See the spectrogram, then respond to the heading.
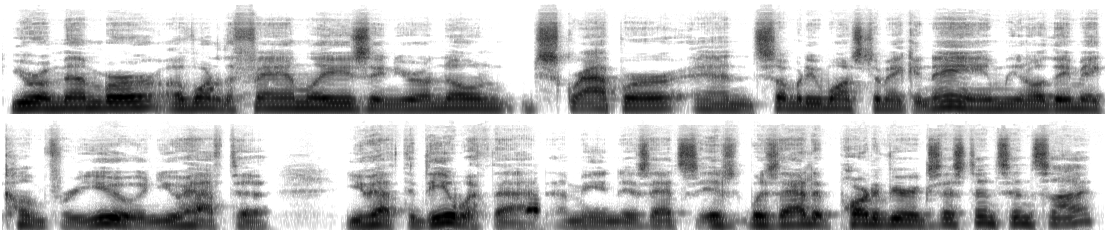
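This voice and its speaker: A man's voice: mid-range voice, fairly quick, dark tone. Male host, mid-range voice, probing interviewer who restarts phrases. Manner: probing, repeats words while framing questions. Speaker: podcast host. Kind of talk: interview questions.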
